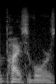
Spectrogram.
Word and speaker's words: piscivore: They're piscivores.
